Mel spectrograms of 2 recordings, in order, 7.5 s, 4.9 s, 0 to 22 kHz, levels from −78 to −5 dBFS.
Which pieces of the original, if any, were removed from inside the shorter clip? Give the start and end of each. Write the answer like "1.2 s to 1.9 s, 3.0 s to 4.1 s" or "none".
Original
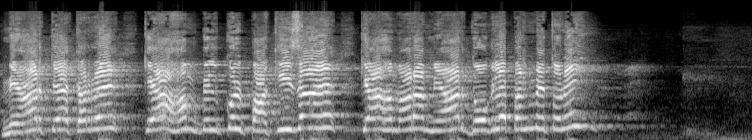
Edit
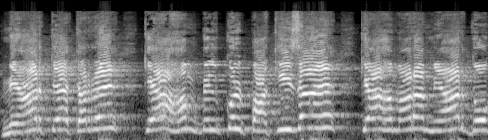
none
